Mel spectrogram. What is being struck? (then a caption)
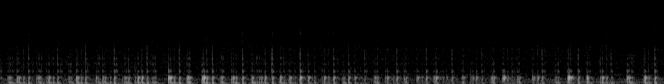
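Thick paper dictionary with a glossy cover. Fingertips tap and scratch the glossy cover of a thick, solid paper dictionary book held in the hand. The result is a dense run of quick, dull, muffled taps and soft scratching, low in tone with a slight mid-range knock and no brightness. Each touch dies away almost at once.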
